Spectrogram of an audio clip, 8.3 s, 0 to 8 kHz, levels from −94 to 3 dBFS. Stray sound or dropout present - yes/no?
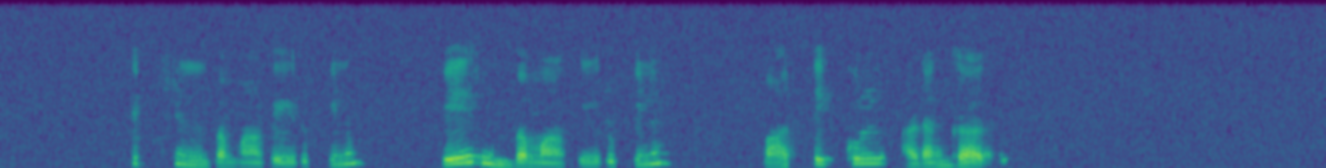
no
